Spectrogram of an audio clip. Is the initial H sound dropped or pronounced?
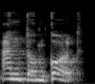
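dropped. The H is dropped, with a Spanish-like accent. "like it sounds very Spanish"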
